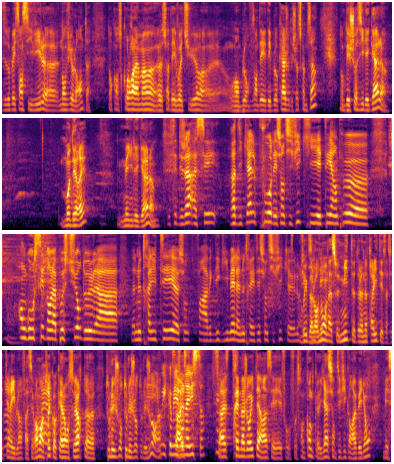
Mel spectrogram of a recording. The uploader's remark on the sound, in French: Conférence enregistrée en public à la REcyclerie, en partenariat avec le podcast Présages. Ce deuxième enregistrement en live du podcast Présages.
